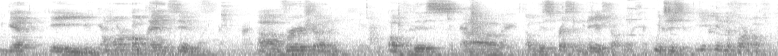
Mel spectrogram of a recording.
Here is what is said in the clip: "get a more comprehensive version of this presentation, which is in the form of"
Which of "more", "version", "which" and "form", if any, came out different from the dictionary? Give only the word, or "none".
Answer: version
